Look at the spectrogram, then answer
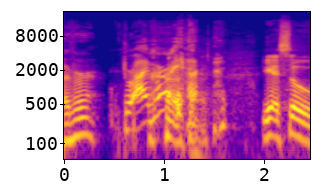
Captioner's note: laughter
